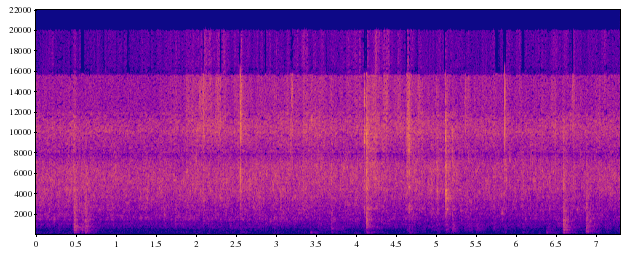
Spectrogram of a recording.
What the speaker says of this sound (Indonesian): Bunda ngapain itu? Goreng ayam.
